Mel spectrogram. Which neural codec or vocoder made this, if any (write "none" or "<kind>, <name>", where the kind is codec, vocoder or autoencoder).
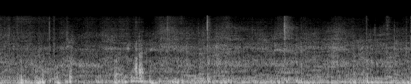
codec, SNAC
